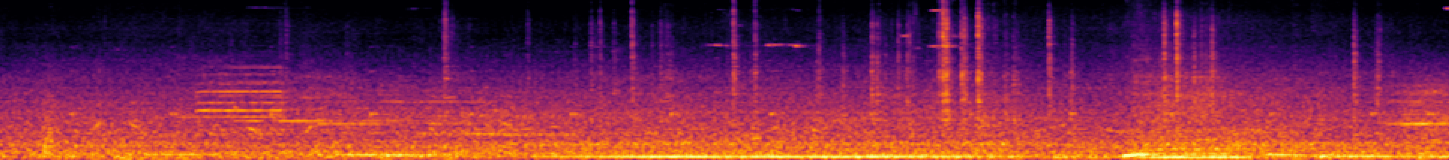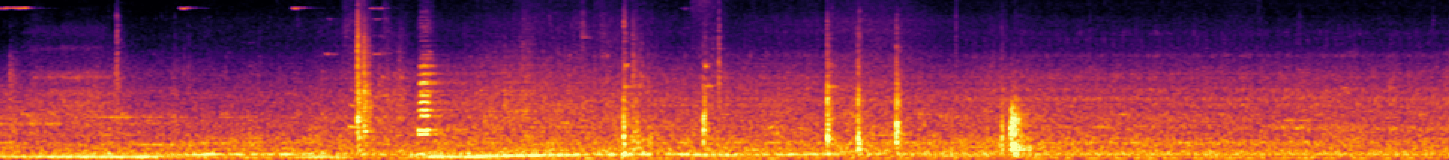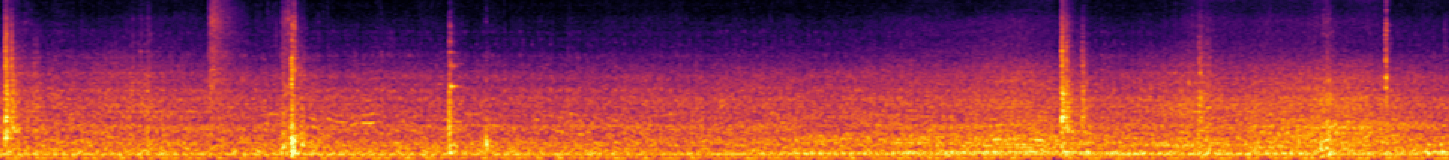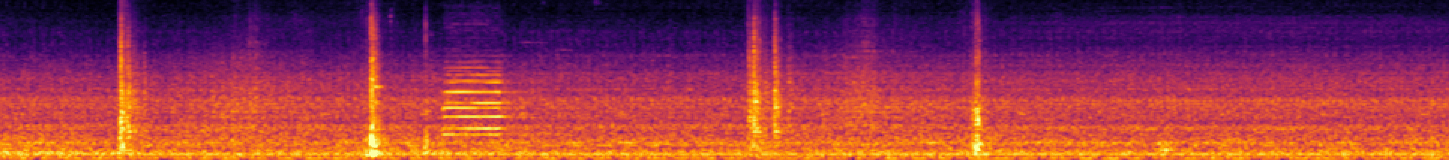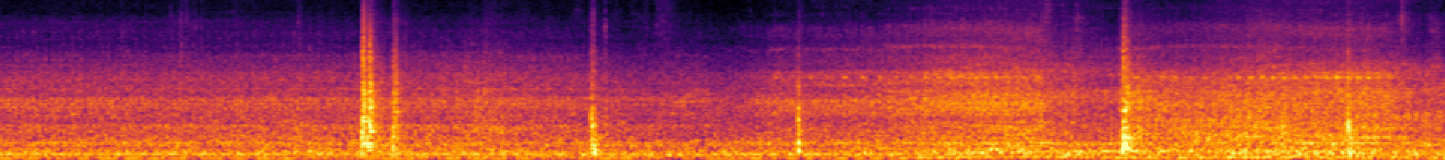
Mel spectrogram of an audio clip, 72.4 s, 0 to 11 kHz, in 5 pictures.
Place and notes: Sounds from a worker unloading cases of beverages from a truck.
United States, 30 March 2022, ~11:00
